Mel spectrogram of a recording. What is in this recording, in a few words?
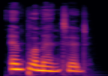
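"implemented", US English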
